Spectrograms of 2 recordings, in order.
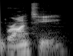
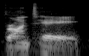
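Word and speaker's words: Brontë: And Bronte would have been pronounced Bronte, and so they spelled out Tee, not Bronte.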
